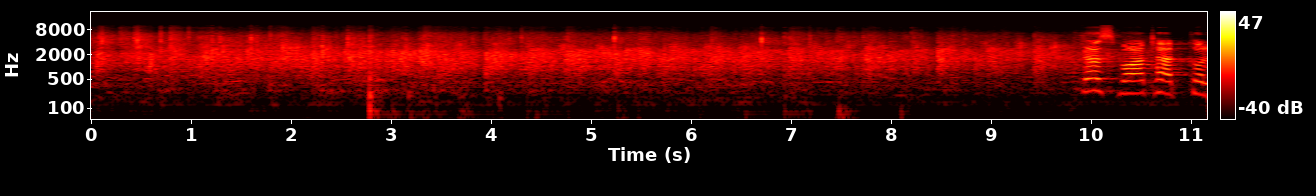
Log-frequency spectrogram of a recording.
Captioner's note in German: Beifall bei dem BÜNDNIS 90/DIE GRÜNEN und der CDU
